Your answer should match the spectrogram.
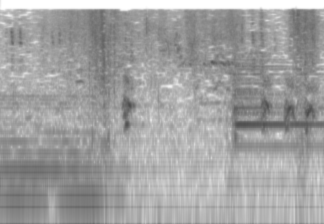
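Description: A low, sustained music drone fades out about a second and a half in. Short dog barks follow, one and then a quick run of three near the end.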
